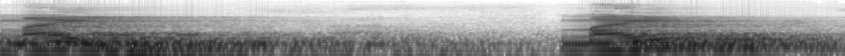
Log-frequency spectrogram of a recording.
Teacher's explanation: nunnya hilang ya ditahan di hidung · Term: idgham bigunah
